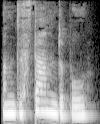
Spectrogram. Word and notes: understandable: British English

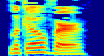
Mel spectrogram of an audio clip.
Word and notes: look over: British English

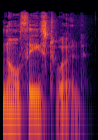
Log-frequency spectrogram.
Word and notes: northeastward: British English

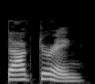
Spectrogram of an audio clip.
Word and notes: doctoring: British English

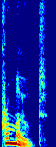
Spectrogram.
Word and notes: promote: British English

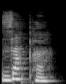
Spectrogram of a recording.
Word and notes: zapper: British English

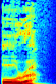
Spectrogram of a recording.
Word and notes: aura: British English

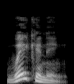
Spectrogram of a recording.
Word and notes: wakening: British English

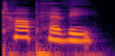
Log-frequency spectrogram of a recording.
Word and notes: top-heavy: American English

